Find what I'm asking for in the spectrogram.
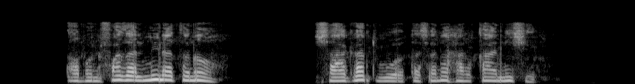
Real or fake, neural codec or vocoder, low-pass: fake; codec, 16 kHz, 16 kbps, FunCodec, trained on Chinese and English, 50 frames a second; 7.2 kHz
